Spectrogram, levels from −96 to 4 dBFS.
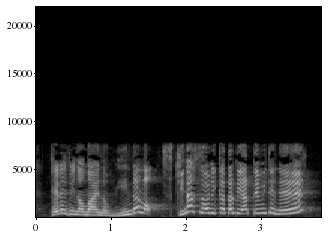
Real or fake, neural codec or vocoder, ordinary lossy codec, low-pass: real; none; none; none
